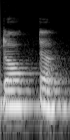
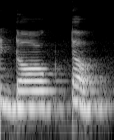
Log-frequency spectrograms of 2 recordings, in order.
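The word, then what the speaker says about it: doctor: आप गलत प्रोनाउंस ना करें, आप ये ना बोले डॉक्ट, डॉक्ट नहीं बोला है, आपको बोलना है डॉक्टर, इस तरह से।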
